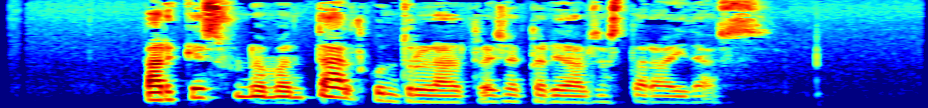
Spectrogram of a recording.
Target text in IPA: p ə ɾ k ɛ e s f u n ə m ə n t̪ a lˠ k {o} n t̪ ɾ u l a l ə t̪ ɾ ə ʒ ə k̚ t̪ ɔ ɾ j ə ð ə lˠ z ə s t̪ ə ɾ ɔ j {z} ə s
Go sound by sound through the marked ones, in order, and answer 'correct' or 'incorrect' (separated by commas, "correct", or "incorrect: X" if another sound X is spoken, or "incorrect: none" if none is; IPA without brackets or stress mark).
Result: incorrect: u, incorrect: ð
